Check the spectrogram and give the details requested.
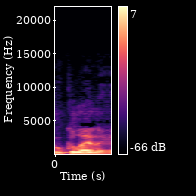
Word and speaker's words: ukulele: to the ukulele carts i said ukulele yes that's how you say it in hawaii the ukulele carts and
